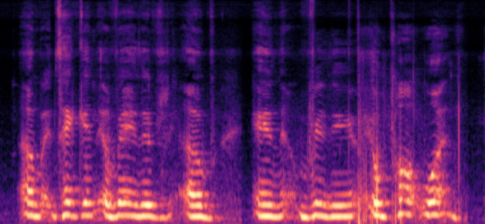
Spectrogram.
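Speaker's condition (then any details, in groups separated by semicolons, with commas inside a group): Cerebral palsy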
